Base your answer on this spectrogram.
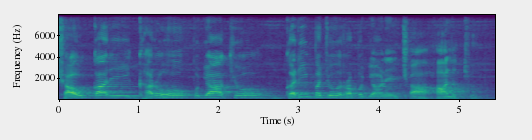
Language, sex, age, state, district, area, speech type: Sindhi, male, 60+, Maharashtra, Thane, urban, spontaneous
